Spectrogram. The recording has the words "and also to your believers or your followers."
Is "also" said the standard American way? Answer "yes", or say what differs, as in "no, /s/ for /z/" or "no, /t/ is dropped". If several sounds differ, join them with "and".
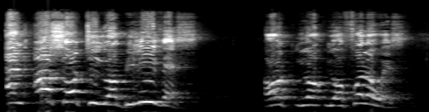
yes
